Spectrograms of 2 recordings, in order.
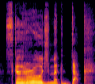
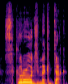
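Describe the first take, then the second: First: It is said in a stronger Scrooge McDuck impression. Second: It is said in a plainer, weaker voice.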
